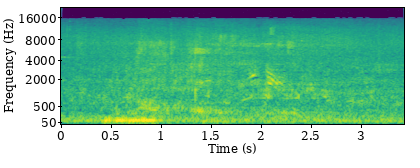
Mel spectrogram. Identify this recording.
Registro de paisaje sonoro para el proyecto SIAS UAN en la ciudad de Palmira.
registro realizado como Toma No 05-ambiente 2 parque de los bomberos.
Registro realizado por Juan Carlos Floyd Llanos con un Iphone 6 entre las 11:30 am y 12:00m el dia 21 de noviembre de 2.019
2, 05-ambiente, No, Proyect, Sonoro, Palmira, Of, Soundscape, Paisaje, Sounds, SIAS, Toma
